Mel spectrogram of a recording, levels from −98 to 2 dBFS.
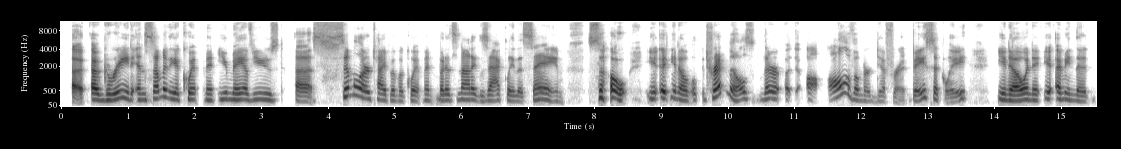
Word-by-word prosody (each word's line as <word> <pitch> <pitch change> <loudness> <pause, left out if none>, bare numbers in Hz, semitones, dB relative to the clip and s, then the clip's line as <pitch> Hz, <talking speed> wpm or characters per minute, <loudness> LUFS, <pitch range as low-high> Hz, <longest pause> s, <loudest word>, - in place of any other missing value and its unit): A 335 -4 +5
Agreed, 200 +4 +5
and 200 -1 -3
some 235 +7 +1
of 280 - +5
the 220 - 0
equipment, 200 -2 -4
you 215 +1 -7
may 205 -1 0
have 200 -2 -2
used 200 -2 -9 0.2
uh, 155 -1 0
similar 305 -5 +1
type 195 -5 -4
of 175 -1 -7
equipment, 175 +2 -7
but 180 0 -3
it's 185 0 -7
not 200 0 -2
exactly 175 -1 -5
the 160 -2 -9
same, 160 -1 -3 0.4
so, 260 -1 +5 0.3
you - - -5
eh, - - +9
you 250 - -3
know, 195 -3 -3
eh - - -20
eh, - - -19
treadmills, 255 - +3
they're, 225 +6 -1
uh - - -1
eh - - -4 0.3
a - - -1 0.3
all 425 - +2
of 350 - -10
'em 190 -2 -4
are 160 -1 -12
different, 155 +1 -15
basically, - - -5 0.4
you 205 -3 -1
know? 185 +1 +7
And, 200 -2 -2
i 185 - -3
eh, 230 -1 +1
I - - +6
mean, 205 -4 -7
the 160 -3 -5
200 Hz, 185 wpm, -26 LUFS, 185-230 Hz, 0.4 s, eh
